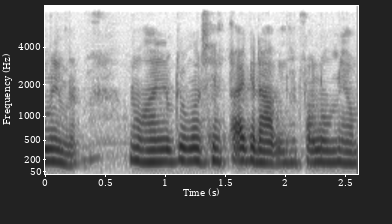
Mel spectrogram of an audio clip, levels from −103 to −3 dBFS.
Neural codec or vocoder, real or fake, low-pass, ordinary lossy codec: autoencoder, 22.05 kHz, a latent of 192 numbers a frame, VITS, trained on one speaker; fake; 7.2 kHz; none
